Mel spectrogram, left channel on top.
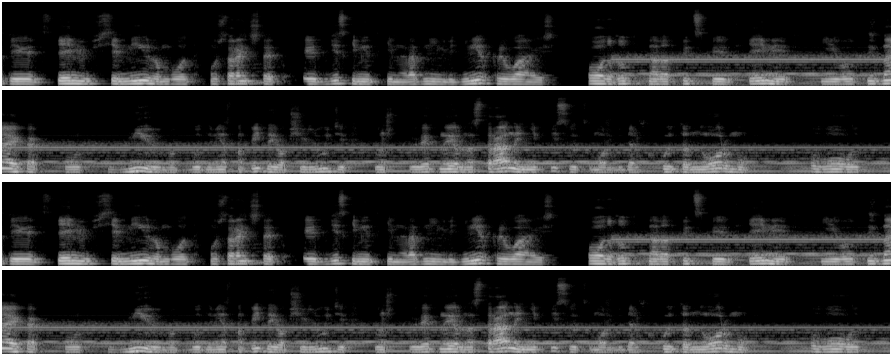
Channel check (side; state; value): both; identical; correlation 1.00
